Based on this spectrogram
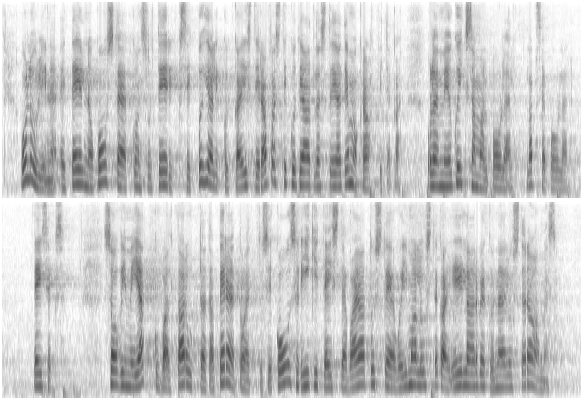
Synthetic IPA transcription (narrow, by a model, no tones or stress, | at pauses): o̞luline̞̰ʔet̪ːe̞ːlne̞wko̞ːst̪ɑjɑd̪̥̚ko̞nsult̪e̞ːɾiksid̪̥̚pɤɦjɑlikult̪̚kɑe̞ːst̪iɾʔɑhvɑst̪ikːˑut̪e̞ɑd̪̥lɑst̪e̞jɑt̪e̞mo̞ɡ̥rɑːfˑid̪̥e̞ɡ̥ɑ̰ʔo̞le̞me̞jukɤjksɑmɑlpo̞ːlḛllɑpse̞po̞ːle̞l | t̪e̞jse̞ksː | o̞ːvime̞jæt̪̚kuvɑ̰lt̪ːˑɑɾut̪ːˑɑd̪̥ɑpe̞ɾe̞t̪o̞e̞t̪ːˑusiko̞ːsriːɡit̪e̞jst̪e̞vɑjɑd̪̥ust̪e̞jɑvɤjmɑlust̪e̞ɡ̥ɑe̞ːlɑrve̞kɤne̞lust̪e̞ɾɑːme̞̰s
